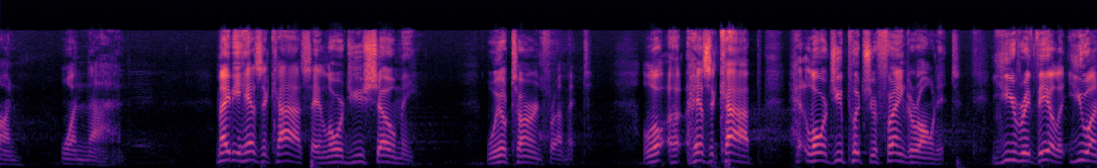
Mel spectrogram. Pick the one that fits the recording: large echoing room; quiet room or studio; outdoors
large echoing room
